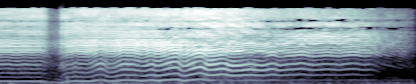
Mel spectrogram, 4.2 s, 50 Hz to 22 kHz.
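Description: Small two-stroke engine of a gas 1/5-scale RC car running. Its pitch holds steady at first, then wavers quickly up and down as the throttle is worked, and it fades away near the end.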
